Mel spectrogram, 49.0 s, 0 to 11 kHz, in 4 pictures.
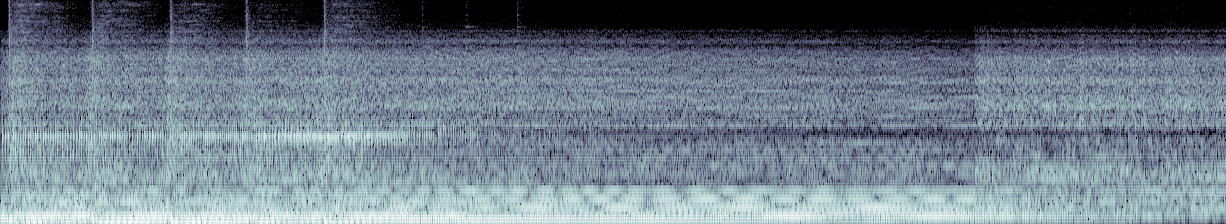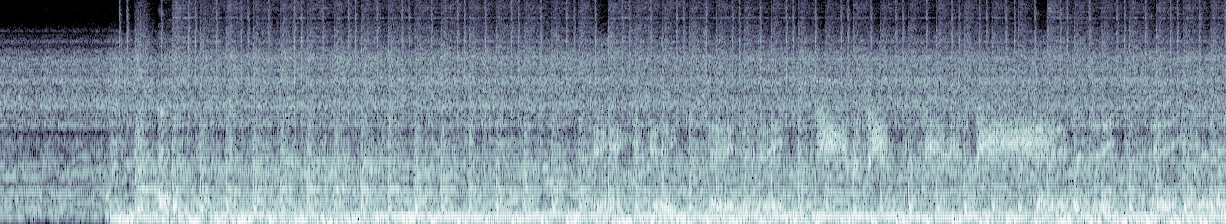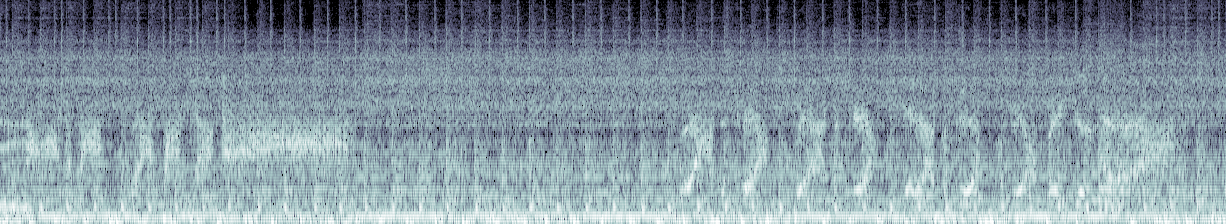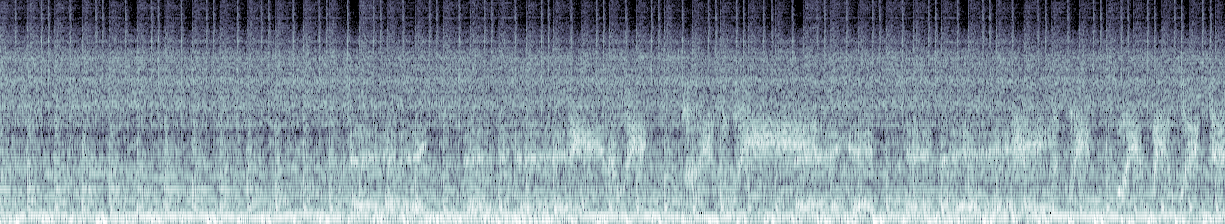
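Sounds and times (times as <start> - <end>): fast drumming: 0.0 - 5.9, 13.4 - 49.0
distorted guitar riffing: 0.0 - 49.0
metal band playing: 0.0 - 49.0.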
